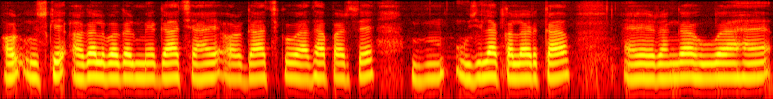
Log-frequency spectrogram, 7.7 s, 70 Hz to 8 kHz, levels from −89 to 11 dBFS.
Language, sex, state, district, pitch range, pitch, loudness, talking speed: Hindi, female, Bihar, Bhagalpur, 190-200 Hz, 195 Hz, -16 LUFS, 155 wpm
